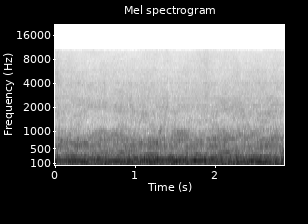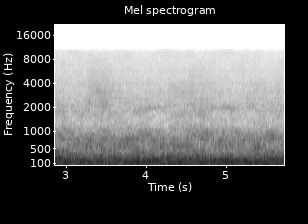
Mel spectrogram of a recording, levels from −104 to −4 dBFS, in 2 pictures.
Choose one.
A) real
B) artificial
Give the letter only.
B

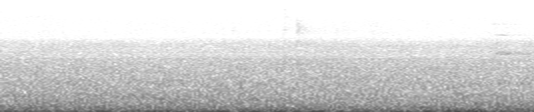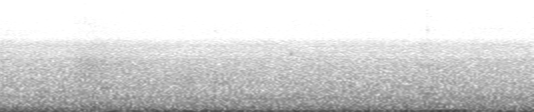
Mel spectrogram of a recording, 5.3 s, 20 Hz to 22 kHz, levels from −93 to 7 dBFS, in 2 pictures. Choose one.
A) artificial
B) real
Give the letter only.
A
